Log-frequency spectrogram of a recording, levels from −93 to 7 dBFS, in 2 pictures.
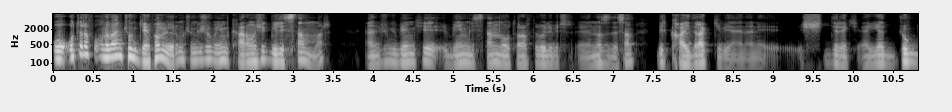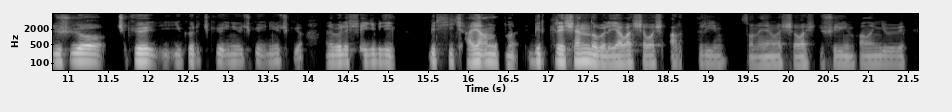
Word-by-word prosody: O 145 -1 +9
o 170 - +5
taraf 215 +2 +6
onu 165 0 +7
ben 180 +2 +10
çok 175 -7 +6
yapamıyorum. 130 0 +5
Çünkü 130 -1 -5
şu 140 0 -3
benim 125 +2 0
karmaşık 115 +3 -1
bir 115 - +4
listem 115 -2 +2
var. - - -12 0.5
Yani 90 +1 -6
çünkü 115 -1 -10
benimki 110 +1 -3
benim 105 +2 -3
listem 105 +2 -6
de - - -4
o 95 -1 -2
tarafta, 95 +2 -8
böyle, 95 -1 -3
bir, 95 - -17
nasıl 90 +3 -10
desem, 110 +7 -6 0.3
bir 110 - -5
kaydırak 100 0 +1
gibi, 85 -4 -14
yani, 70 0 -15
hani, 75 - -19 0.3
ş 105 - -6
direkt 95 -5 -7
E, 90 - -15
ya 100 +2 -3 0.2
çok 115 -1 +3
düşüyor, 115 0 +3 0.2
çıkıyor, 120 -1 +2
y 120 - +4
y 105 - -12
yukarı 110 +1 -9
çıkıyor, 115 -3 -10
iniyor 110 +1 -11
çıkıyor, 115 -1 -14
iniyor 110 +3 -13
çıkıyor. - - -15 0.3
Hani, 105 +1 -7
böyle 105 +1 -1
şey 105 0 -8
gibi 110 0 -7
değil, 105 -3 -5 0.4
bir 115 - -4
hikâye 110 0 -1
anlatımı, 105 -4 -3
bir 115 0 -5
kreşendo, 115 -1 +2
böyle, 95 -1 -2
"Yavaş 100 +2 -1
yavaş 100 0 -5
arttırayım, 100 +1 -14 0.2
sonra 85 0 -15
yavaş 90 +1 -9
yavaş 90 0 -9
düşüreyim." 95 -1 -12
falan 95 0 -12
gibi 95 0 -13
bir, 95 0 -14
105 Hz, 185 wpm, -26 LUFS, 95-115 Hz, 0.5 s, ben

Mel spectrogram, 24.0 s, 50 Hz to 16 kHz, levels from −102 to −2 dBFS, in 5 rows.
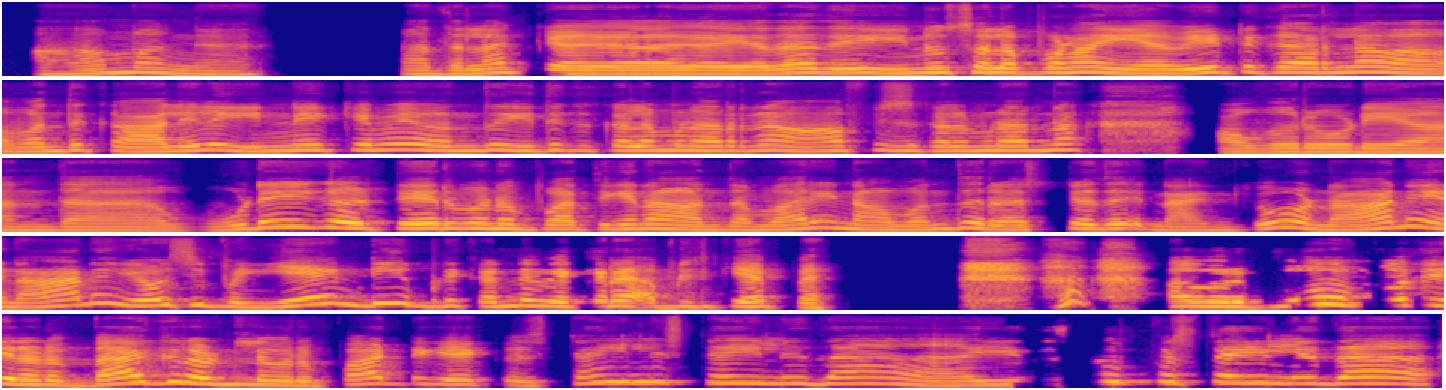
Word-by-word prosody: ஆமாங்க. 195 +2 -3 0.7
அதெல்லாம் 185 +7 -2
க - - -4 0.7
எததாவது 215 +3 +2 0.2
இன்னும் 230 +3 +1
சொல்லப்போனா, 235 +1 +3 0.2
என் 195 0 +2
வீட்டுக்கார்லாம் 245 +1 +1 0.3
வந்து 215 +5 -2
காலையில 200 +7 +1
இன்னைக்குமே 255 +4 -1
வந்து 235 +2 -2
இதுக்கு 235 0 -7
கிளம்புனாருன்னா, 235 0 0 0.2
ஆபீஸ் 235 0 -6
கிளம்புனாருன்னா, 230 +4 -1 0.5
அவருடைய 175 +1 -2 0.2
அந்த 170 0 -7 0.5
உடைகள் 290 0 +3
தேர்வுன்னு 245 -1 +4
பாத்தீங்கன்னா, 215 +2 0
அந்த 180 0 -5
மாரி 235 +9 -2
நான் 190 -2 -4
வந்து 220 +6 -3
ரஸ்சது, 220 +4 -2
நான் 160 +2 -5
ஐயோ! 250 +6 -2 0.2
நானே, 270 - +1
நானே 300 +11 +1
யோசிப்பேன். 275 -9 -1
"ஏன் 355 -3 +2
டி 395 - +5
இப்படி 255 0 -7
கண்ணு 265 +3 +2
வைக்கிற?" 245 +2 +3
அப்டின்னு 220 +1 -4
கேப்பேன். 210 -5 +1 1.2
அவரு 235 -1 +5
போகும்போது, 330 -1 +1
என்னோட 225 -3 +3
பேக்ரவுண்ட்ல 280 -10 +4
ஒரு 200 - -2
பாட்டு 280 +1 -1
கேக்கும். 220 -5 -2
ஸ்டைல 360 - -2
ஸ்டைலு 320 -3 -5
தான், 295 -1 -5 0.4
இது 225 - -11 0.2
சூப்பர் 365 -1 -3
ஸ்டைலு 325 -4 +1
தான், 300 -1 +2
235 Hz, 130 wpm, -20 LUFS, 215-280 Hz, 1.2 s, டி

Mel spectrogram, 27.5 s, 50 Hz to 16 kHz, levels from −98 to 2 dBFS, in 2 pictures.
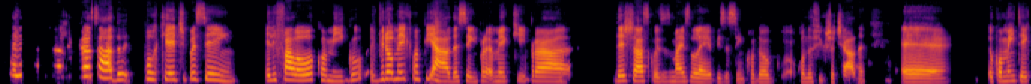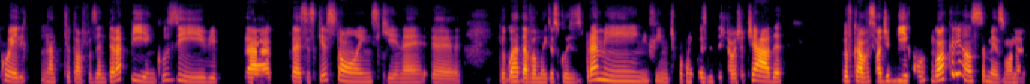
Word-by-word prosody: Ele 440 - +2
me 450 - +1 0.5
achava 420 -1 +1
engraçada. 410 +5 +5 0.2
Porque, 280 -1 +2
tipo 265 +1 -6
assim, 255 -7 -3 0.4
ele 230 +3 -4
falou 250 -1 +5
comigo, 230 +1 -6 0.2
virou 295 +4 +3
meio 295 0 +2
que - - -19
uma 285 - -3
piada, 195 -10 +5
assim, 195 -1 -3
pra 200 -1 -2
meio 195 0 -2
que 105 - -8
para 190 -2 +3 0.6
deixar 215 0 +3
as 210 - 0
coisas 185 +1 -12
mais 190 0 -2
leves, 165 -3 -3
assim. 150 - -8
Quando 165 +1 -15
eu 160 -1 -7 0.3
quando 175 -1 -12
eu - - -13
fico - - -13
chateada, 155 -2 -2 0.5
eh, 165 -1 0 0.5
eu 190 - -5
comentei 205 0 -3
com 220 +2 -6
ele 185 -2 -1 0.2
na 180 -1 -8
que 180 +2 -17
eu - - -17
estava 160 -3 -7
fazendo 170 +1 -11
terapia, 195 +1 0
inclusive, 180 -4 -7 0.3
pra 185 -2 +5 0.5
pra 195 - 0
essas 185 0 -5
questões 190 -6 -3
que, 165 -1 -10
né, 85 - -6
eh, 155 -3 -8 0.5
que - - -13
eu - - -13
guardava 180 -3 +3
muitas 165 +1 -7
coisas 170 +3 -12
para 255 +3 +5
mim, 210 -6 -5
enfim. 90 -3 -14
Tipo, 175 - -13
alguma 175 +1 -11
coisa 185 -1 -9
me 185 - -17
deixava 170 -1 -6
chateada, 195 -3 +5 0.8
eu 205 - 0
ficava 190 -2 +4
só 190 -1 +3
de 200 +3 -2
bico, 215 -1 +2
igual 225 +2 +9
a - - -5
criança 280 - 0
mesmo, 165 -4 -5
né. 165 0 -8
195 Hz, 165 wpm, -24 LUFS, 175-230 Hz, 0.8 s, igual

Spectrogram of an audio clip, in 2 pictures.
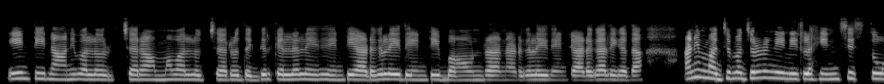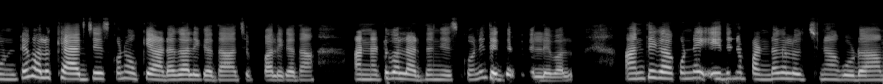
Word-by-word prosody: ఏంటి? 270 0 0
నాని 230 0 -2
వాళ్ళు 225 -1 0
వచ్చారు, 220 +1 -3
అమ్మ 215 0 -7
వాళ్ళు 225 0 -2
వచ్చారు 215 +1 -2
దగ్గరకేళ్ళలేదు 230 +2 0
ఏంటి? 215 +2 0
అడగలేదేంటి? 220 -1 +2
బాగుండ్రా 205 +1 -3
అని 205 - -10
అడగలేదేంటి? 210 0 -2
అడగాలి 220 +1 0
గదా! 210 +1 -1 0.5
అని 340 - +4
మధ్యమధ్యలోనే 285 +3 +1
నేను 260 -2 +3
ఇట్లా 250 0 +4
హింట్సిస్తూ 250 +2 -2
ఉంటే, 230 +6 -2
వాళ్ళు 310 -2 +3
క్యాచ్ 250 -3 +6
చేసుకొని 265 +1 -1
ఓకే 245 0 +3
అడగాలి 220 +1 +2
కదా! 205 0 -1 0.2
చెప్పాలి 205 -1 -3
కదా! 205 +1 -2 0.5
అన్నట్టు 230 +2 0
వాళ్ళు 265 -3 +4
అర్థం 225 +3 -5
చేసుకొని 225 +5 -6
దగ్గరికి 480 -2 +2
వెళ్ళేవాళ్ళు. 175 0 -2 0.6
అంతే 275 +5 0
గాకుండా 275 +2 +1 0.2
ఏదైనా 270 +1 -2
పండగలొచ్చినా 240 -1 -1
గూడా 210 -1 +1
230 Hz, 135 wpm, -22 LUFS, 210-260 Hz, 0.6 s, క్యాచ్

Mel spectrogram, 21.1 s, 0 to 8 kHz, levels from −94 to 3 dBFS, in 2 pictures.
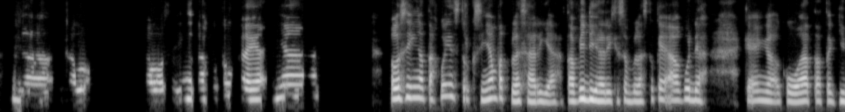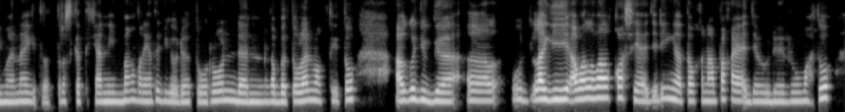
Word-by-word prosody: Enggak. 210 -3 -3 0.3
Kalau 225 0 -2 0.8
kalau 225 0 +2
seingat 235 +2 -2
aku 240 - -25
tuh 320 0 -6 0.2
kayaknya 245 +4 +2 1.3
kalau 250 +1 +6
seingat 270 -1 +1
aku 295 - -3
instruksinya 245 -5 -2
14 255 -7 0
hari 190 0 +1
ya, 180 - -3 0.2
tapi 200 +5 +6
di 230 -1 +7
hari 200 0 +3
ke - - -10
11 195 -1 -2
tuh 240 - -8
kayak 240 - -1
aku 240 +1 +1
udah, 215 -3 0 0.5
kayak, - - -3
enggak 195 -2 -1
kuat 195 +1 +3
atau 200 -1 -4
gimana 190 0 -1
gitu, 90 - -10
terus 200 -1 -9
ketika 195 0 -6
nimbang 195 +3 -1
ternyata 195 +1 -3
juga 195 -1 -3
udah 190 0 -2
turun, 195 +4 -2
dan 190 -1 +2 0.2
kebetulan 195 +2 +1
waktu 215 0 -8
itu, 230 - -1 0.6
aku 215 +4 +3
juga, 200 -2 0
eee, 210 -1 0
el 210 - 0 0.3
ud 235 -3 -3
lagi 235 0 +7
awal-awal 255 +4 +8
kos 275 0 +2
ya. 205 -1 -1
Jadi - - -5
enggak 210 -3 +1
tahu 205 0 0
kenapa 200 +2 -1
kayak 210 -3 0
jauh 195 -1 -3
dari 190 0 -3
rumah 200 -1 -4
tuh, 270 +2 +2
210 Hz, 165 wpm, -21 LUFS, 195-235 Hz, 1.3 s, awal-awal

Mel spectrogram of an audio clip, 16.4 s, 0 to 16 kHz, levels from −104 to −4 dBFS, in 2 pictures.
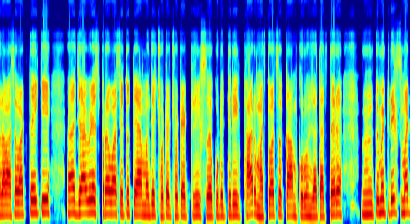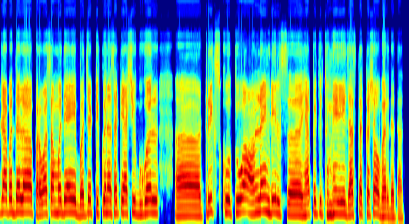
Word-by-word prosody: मला 170 0 +2
असं 170 +3 0
वाटतंय 185 +3 +1
की 215 0 +3 0.4
अ, 200 +1 +2
ज्यावेळेस 195 +2 +1
प्रवास 190 -2 +1
येतो, 180 +1 -1
त्यामध्ये 170 0 +1
छोट्या-छोट्या 160 +1 -1
ट्रिक्स 160 -1 -5 0.2
कुठेतरी 165 +1 -2 0.2
फार 180 +3 +1
महत्त्वाचं 170 +3 -1
काम 160 -1 0
करून 155 0 0
जातात. 150 +1 +1
तर 180 +1 +3
अ, 190 - +2 0.7
तुम्ही 210 +1 +2
ट्रिक्समधल्या 210 0 -1
बद्दल 220 +1 +3 0.2
प्रवासामध्ये 205 +4 +2
बजेट 195 +4 0
टिकविण्यासाठी 200 0 0
अशी 200 +2 0
Google 205 +2 +2 0.4
अ, 155 - -3
मधल्या 165 +7 +1
किंवा 220 +1 +4
ऑनलाईन 215 +3 +2
डील्स 205 -4 -2
अ, 170 -1 +4 0.2
ह्यापैकी 185 +4 -2
तुम्ही 190 +1 +1
जास्त 175 +3 0
कशावर 180 0 +1
भर 150 -1 +1
देतात? 125 -2 -7
185 Hz, 145 wpm, -12 LUFS, 165-205 Hz, 0.7 s, किंवा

